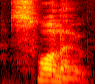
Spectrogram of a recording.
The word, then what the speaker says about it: swallow: next one is swallow it's an oh swallow a swallow that's it one swallow does not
